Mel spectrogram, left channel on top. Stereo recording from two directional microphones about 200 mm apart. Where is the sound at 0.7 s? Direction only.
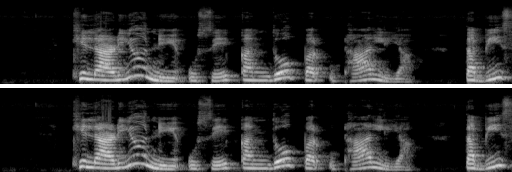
35° right (ahead or behind).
